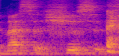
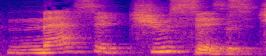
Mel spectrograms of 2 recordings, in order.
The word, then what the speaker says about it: Massachusetts: E a última clássica é Massachusetts. – Essa aí é o nome do estado. É bem difícil. Esse estado eu acho um dos mais difíceis de se pronunciar, que é Massachusetts.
